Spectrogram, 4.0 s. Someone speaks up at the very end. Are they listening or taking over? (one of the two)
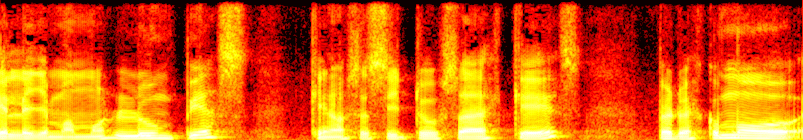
listening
